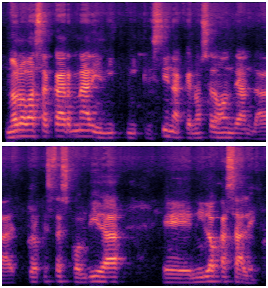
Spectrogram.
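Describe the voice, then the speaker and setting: A man's voice: mid-range voice, steady tone, brisk, a bit bright. A man hosting a casual livestream, talking emphatically, repeating himself and greeting viewers by name. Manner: emphatic, repeats words and restarts often. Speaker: livestream host giving predictions.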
